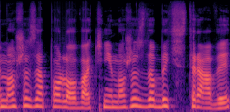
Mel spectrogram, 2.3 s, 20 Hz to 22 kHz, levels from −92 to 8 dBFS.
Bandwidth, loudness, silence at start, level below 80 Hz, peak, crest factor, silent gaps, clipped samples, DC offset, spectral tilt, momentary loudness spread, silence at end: over 20 kHz; -24 LUFS; 0 s; -60 dBFS; -8 dBFS; 16 dB; none; under 0.1%; under 0.1%; -5 dB/octave; 3 LU; 0 s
